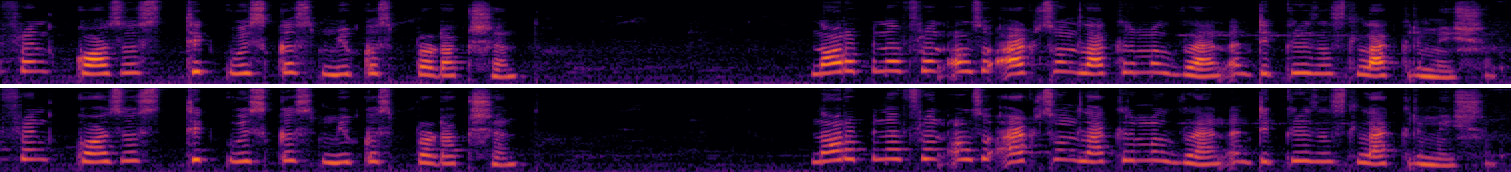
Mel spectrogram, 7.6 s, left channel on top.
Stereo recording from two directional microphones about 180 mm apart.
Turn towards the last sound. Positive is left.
turn(degrees=25)  # may be behind; listen again after turning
